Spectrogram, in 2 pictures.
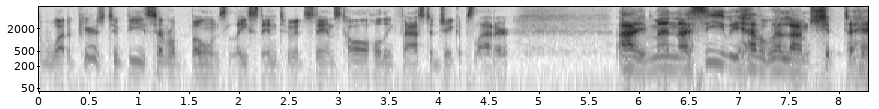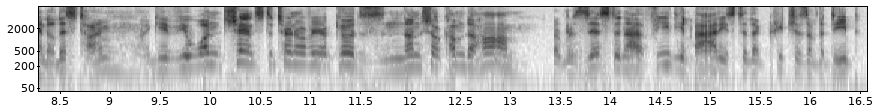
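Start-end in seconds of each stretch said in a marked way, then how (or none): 5.8-16.5 put-on raised Scottish-accented pirate voice; high, projected Scottish captain's ultimatum. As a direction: threaten them in a put-on Scottish brogue. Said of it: "Why are you Scottish?".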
